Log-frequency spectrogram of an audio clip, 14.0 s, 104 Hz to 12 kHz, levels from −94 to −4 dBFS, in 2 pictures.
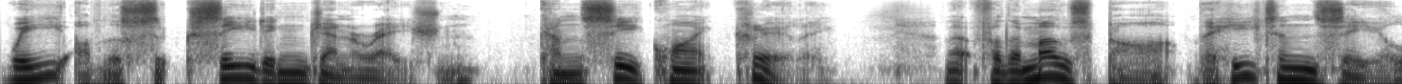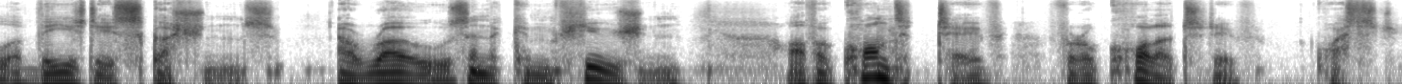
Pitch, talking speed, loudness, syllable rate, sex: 100 Hz, 135 wpm, -21 LUFS, 4.6 syllables/s, male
